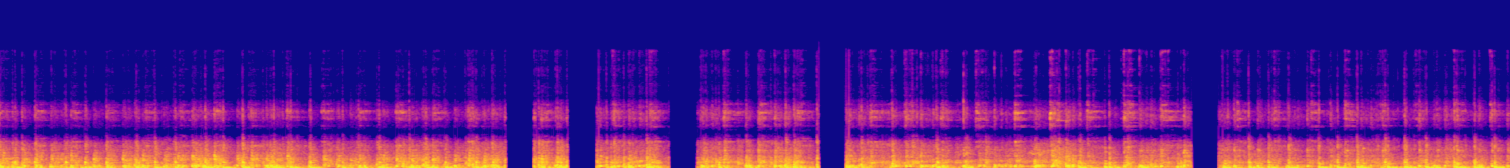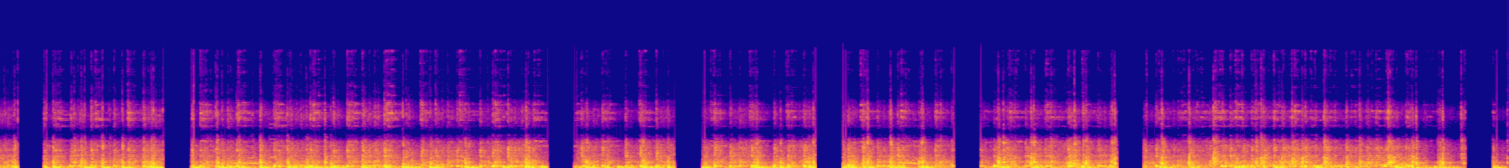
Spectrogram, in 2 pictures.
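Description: Several barrel drums played together in a loud, continuous folk rhythm for a Bagha Nacha tiger dance. The sound cuts out for an instant about a dozen times.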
